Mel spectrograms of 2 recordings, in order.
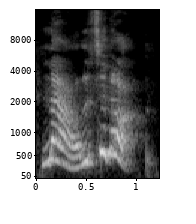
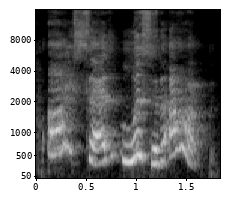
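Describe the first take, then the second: First: High, loud call for attention; teacher's shout. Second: Much higher, booming teacher's bellow. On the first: Strict teacher to noisy children on the coach, shouting. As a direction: shout over an excited hum. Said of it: "she shouted over the excited hum". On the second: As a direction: bellow to silence a hyped-up class. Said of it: "bellowed, and there was silence". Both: A narrator's reading.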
